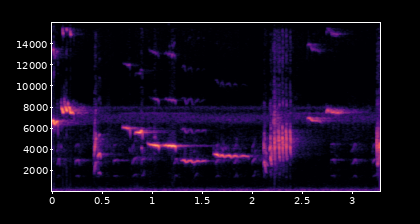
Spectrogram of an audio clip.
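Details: Hồng hạnh bird giving long sliding high whistles that fall in pitch, broken by harsh buzzy chirps, over a steady shrill whine.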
